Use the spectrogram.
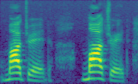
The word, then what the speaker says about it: Madrid: 그리고 마드리드가 아니고요. Madrid 이런 식으로 발음이 됩니다.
